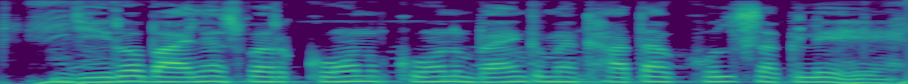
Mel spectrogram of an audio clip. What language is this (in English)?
Magahi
